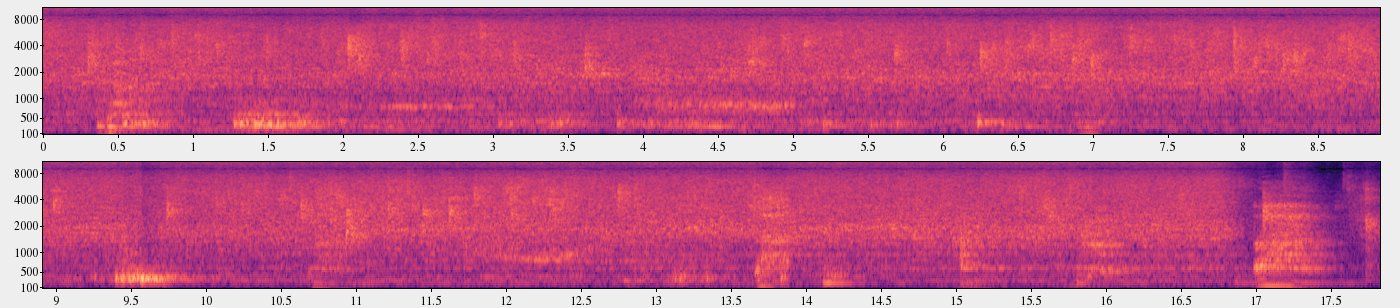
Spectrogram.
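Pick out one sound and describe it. Shower water sprays and splashes steadily.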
